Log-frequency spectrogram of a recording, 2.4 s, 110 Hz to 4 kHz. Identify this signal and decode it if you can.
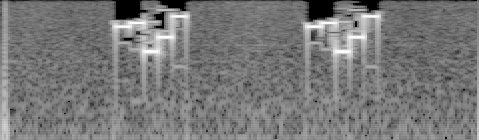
Five-tone selective call (ZVEI), heard as quick runs of five tones, tones of about 70 ms. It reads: 89155 89155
